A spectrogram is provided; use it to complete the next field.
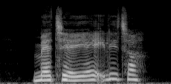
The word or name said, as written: materialiter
